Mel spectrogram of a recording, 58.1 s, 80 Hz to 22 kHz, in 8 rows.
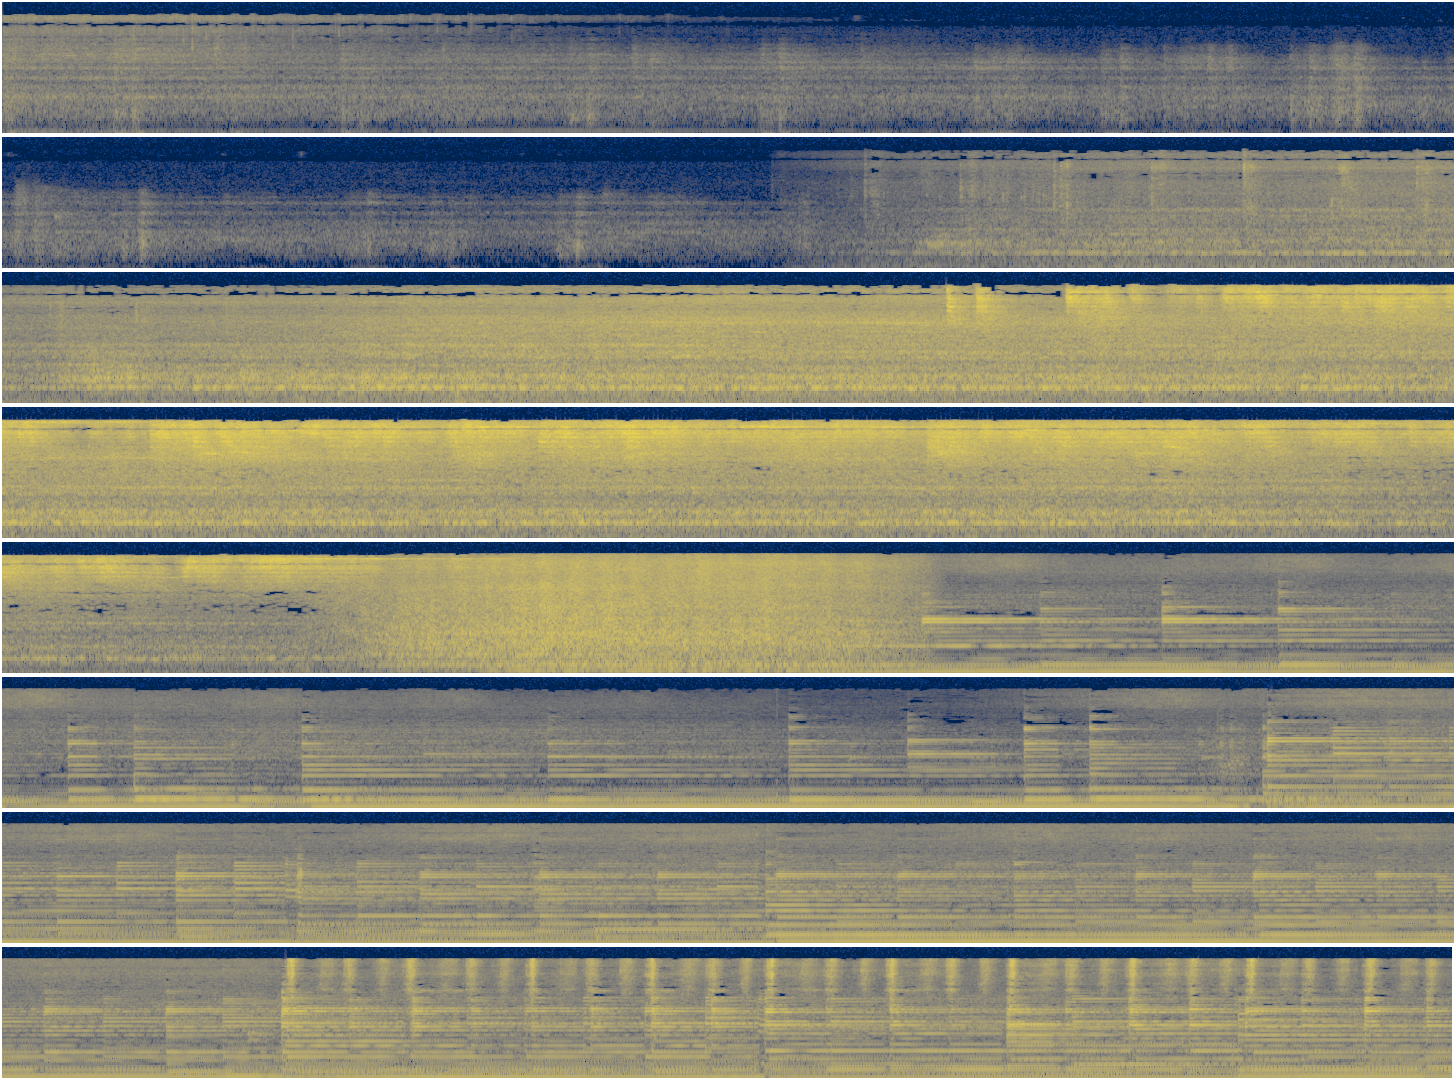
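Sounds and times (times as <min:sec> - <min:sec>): electric train wheels rumbling on rails: 0:00.0 - 0:58.0
train whine: 0:00.0 - 0:58.0.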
